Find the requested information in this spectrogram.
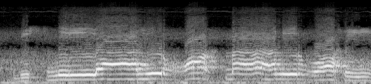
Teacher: الرحیم میں بھی را کو پوری طرح پر تشدید ادا کرنی ہے اور پر بھی کرنا ہے، لیکن را میں تکرار نہ پیدا ہو اور منہ بھی نہ ہونٹ بھی نہ گول ہو، اور حیم میں ناک میں آواز نہ جائے، اور آخر میں نون میم نہ ہلے.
